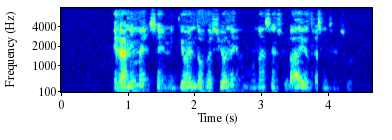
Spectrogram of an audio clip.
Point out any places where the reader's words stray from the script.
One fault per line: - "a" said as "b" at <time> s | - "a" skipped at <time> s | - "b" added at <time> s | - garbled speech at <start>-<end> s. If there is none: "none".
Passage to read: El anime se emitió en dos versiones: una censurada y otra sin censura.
none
